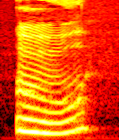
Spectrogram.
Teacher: Oo, which is a high back tense vowel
